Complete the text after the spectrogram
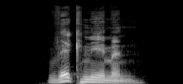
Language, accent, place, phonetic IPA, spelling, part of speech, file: German, Germany, Berlin, [ˈvɛkˌnɛːmən], wegnähmen, verb, De-wegnähmen.ogg
- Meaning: first/third-person plural dependent subjunctive II of wegnehmen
